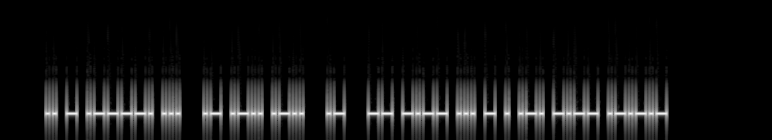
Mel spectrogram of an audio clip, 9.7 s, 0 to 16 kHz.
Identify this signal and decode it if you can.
Morse code, heard as a keyed tone, about 28 wpm, 700 Hz. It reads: IT'S ALL A MYSTERY.
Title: A Sound Of Thunder 28wpm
